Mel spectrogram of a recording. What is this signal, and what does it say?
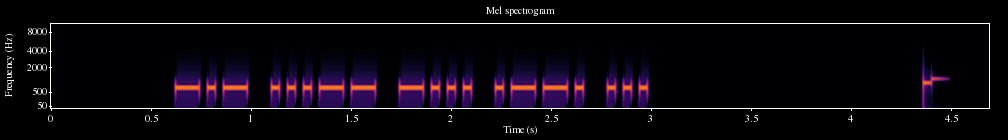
Morse code, heard as a keyed tone, about 28 wpm, 700 Hz. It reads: K3BPS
